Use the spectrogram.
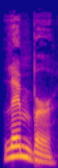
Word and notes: limber up: American English

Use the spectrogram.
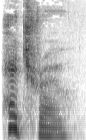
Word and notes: hedgerow: British English

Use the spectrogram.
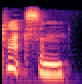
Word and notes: klaxon: British English

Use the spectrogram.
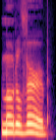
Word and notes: modal verb: British English

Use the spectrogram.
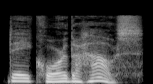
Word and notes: decor the house: American English

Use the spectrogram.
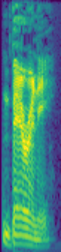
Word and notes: barony: American English

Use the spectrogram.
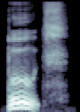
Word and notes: boots: American English

